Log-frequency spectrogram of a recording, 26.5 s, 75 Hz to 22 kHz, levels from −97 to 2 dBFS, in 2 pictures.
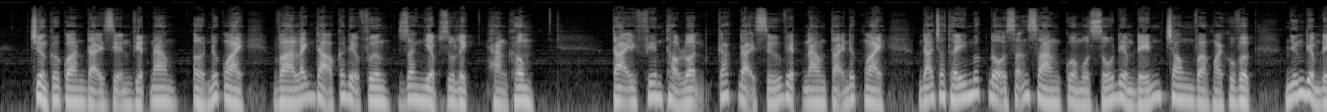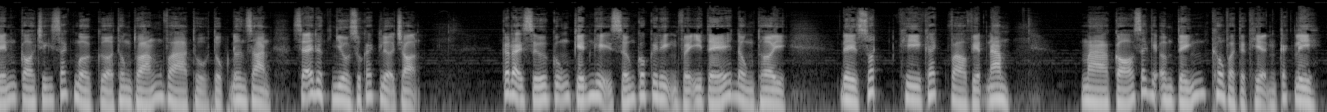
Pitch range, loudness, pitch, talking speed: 115-145 Hz, -29 LUFS, 125 Hz, 240 wpm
